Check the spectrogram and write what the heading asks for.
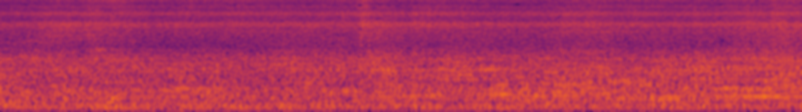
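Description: Steady market background din: indistinct voices over a continuous noisy rumble, with no clear words.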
